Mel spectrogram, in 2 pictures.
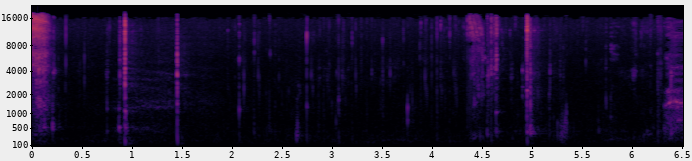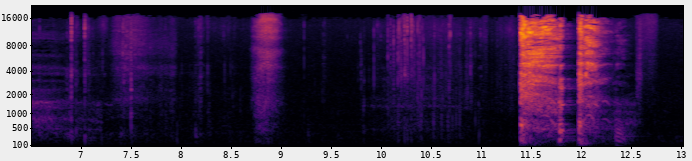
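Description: Coughing from a tickle in the throat: a loud cluster of a few harsh coughs near the end, after scattered faint clicks and small mouth noises in otherwise quiet surroundings.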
